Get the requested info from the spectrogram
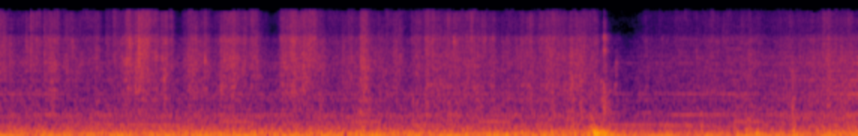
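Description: Low, steady rumble of ground-service vehicle engines running beside a parked airliner, with one short thump about four seconds in.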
